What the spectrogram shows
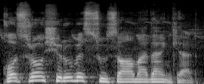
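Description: A man giving a scripted narration of a horror story in a steady storytelling voice. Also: a little hiss or hum. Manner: steady storytelling, dropping low for tense moments. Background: faint music.

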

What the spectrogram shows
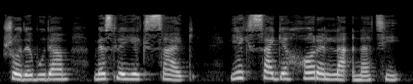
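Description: Female audiobook reader, slightly high voice, measured, expressive first-person storytelling. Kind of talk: literary short story narration.

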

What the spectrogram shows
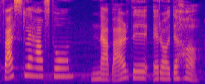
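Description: A woman reading an audiobook in a measured, steady storytelling manner. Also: medium pitch, soft background music. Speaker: audiobook narrator. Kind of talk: scripted audiobook narration.

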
